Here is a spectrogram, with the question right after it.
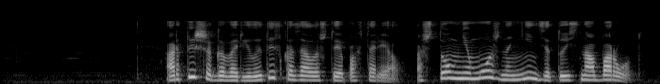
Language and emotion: Russian, neutral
